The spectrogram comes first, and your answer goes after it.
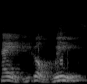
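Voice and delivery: mock shouting. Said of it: "I'd be shouting at this cartoon".

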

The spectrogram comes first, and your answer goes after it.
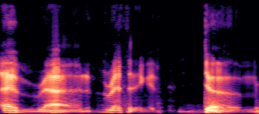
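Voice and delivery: very slow, drawn-out, blunt, dismissive put-on voice. Doing an impression of the co-host when asked for his best Ron: imitating Ron. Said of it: "Do you wanna give me your best Ron?".

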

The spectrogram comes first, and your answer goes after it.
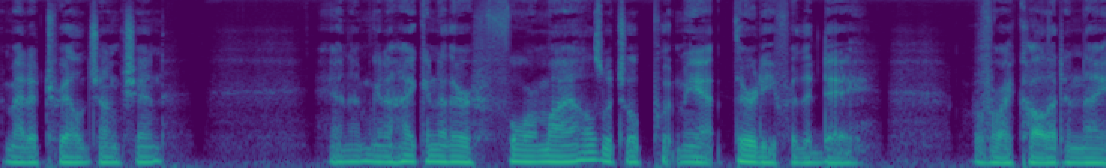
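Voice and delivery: quiet, soft, hushed voice. Hiker at a trail junction, keeping it down for campers nearby: quiet voice. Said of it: "I'm trying to talk in a quiet voice right now".

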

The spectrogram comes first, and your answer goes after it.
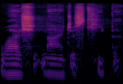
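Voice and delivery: soft, hushed stage whisper, half to oneself. Retelling a film scene, quoting Bilbo: imitating Bilbo half-whispering. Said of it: "and he whispers to himself".

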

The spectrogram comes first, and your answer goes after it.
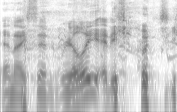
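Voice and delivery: ordinary talk

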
